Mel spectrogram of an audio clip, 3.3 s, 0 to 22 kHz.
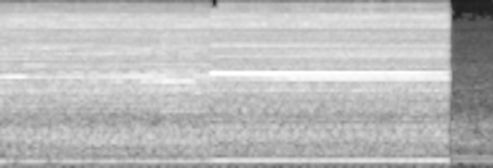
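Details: Hotpoint Aquarius WMA32 washing machine after repair (TRIACs replaced, damaged motor tacho cable soldered), empty load, spin: high steady motor whine with smooth rising drum roar, no knocking or grinding, then cuts off; normal high-speed spin.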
